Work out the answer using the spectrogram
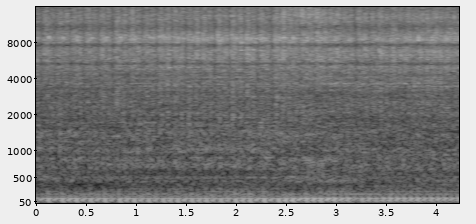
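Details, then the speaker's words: Motorcycle (twin) running for the first time after sitting 20+ years, right after carb vacuum balancing and a rev to 3,000–4,000 rpm; smoking a little. Steady, even exhaust pulses at settled idle, no misses or clatter — normal idle. "She's a runner. She's running really good."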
